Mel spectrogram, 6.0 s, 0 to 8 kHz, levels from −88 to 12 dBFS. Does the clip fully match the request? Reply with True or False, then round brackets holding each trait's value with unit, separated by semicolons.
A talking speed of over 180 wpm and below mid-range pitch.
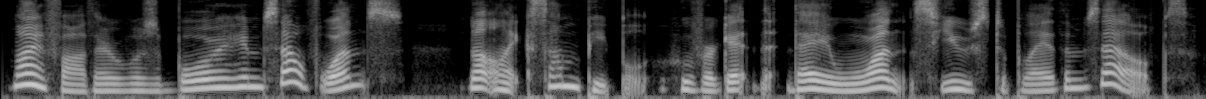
False (200 wpm; 215 Hz)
